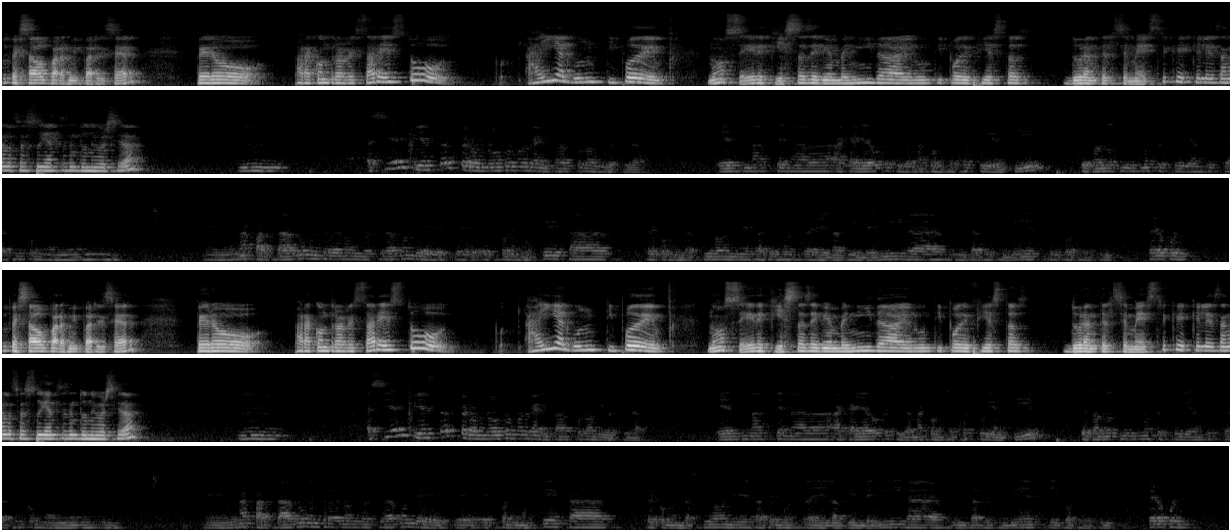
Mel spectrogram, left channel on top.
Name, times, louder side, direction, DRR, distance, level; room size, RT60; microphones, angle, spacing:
voice 1, 0.0-2.6 2.9-4.5 5.2-10.3 10.6-13.6, right 4 dB, 70° right, 9 dB, 0.5 m, -22 dB
voice 2, 14.6-15.1 15.7-18.7 19.4-22.7 23.1-25.7 26.6-30.7 31.0-36.4, equal, 45° right, 0 dB, 3.4 m, -48 dB
10.5 x 6.6 x 2.5 m, 0.34 s
head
